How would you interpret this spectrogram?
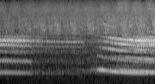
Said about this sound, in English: I recorded these frogs in the Pantanal. The Pantanal is a floodplain, or what I'd call a big swamp. It's mainly Brazil, but extends into Bolivia and Paraguay.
